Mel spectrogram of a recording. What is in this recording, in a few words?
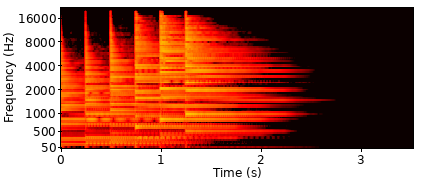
A Major Sharp 11th, Db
